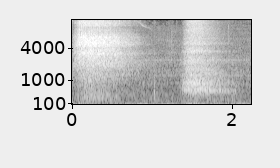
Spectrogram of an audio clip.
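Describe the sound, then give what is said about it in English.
Quiet, airy breathing during a guided breathing exercise, drawn in through the nose and let out through the mouth, heard as two soft rushes of air with a brief pause between them. “Go ahead and breathe in through your nose and out through your mouth.”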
